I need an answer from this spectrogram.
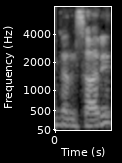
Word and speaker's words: कंसारी: अब आगे कंसारी, तो कंसारी में तो अनुस्वार है विष्णु चक्र, तो उसका तो नेजल अनुनासिक उच्चारण होगा ना, नाक से। Mhm. कंसारी, कंसारी। तो वो प्रॉपर न नहीं है, तथ दध न नहीं है, वो अनुस्वार है, तो नासिका से हम उसका उच्चारण करते हैं।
